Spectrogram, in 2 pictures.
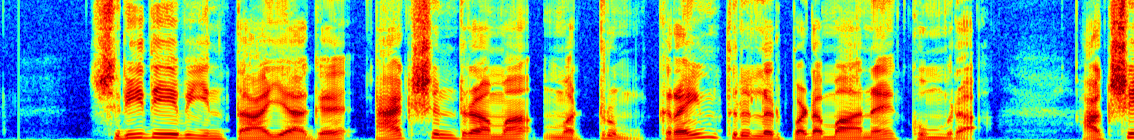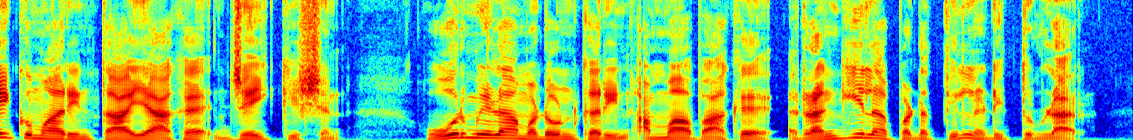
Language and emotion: Tamil, neutral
